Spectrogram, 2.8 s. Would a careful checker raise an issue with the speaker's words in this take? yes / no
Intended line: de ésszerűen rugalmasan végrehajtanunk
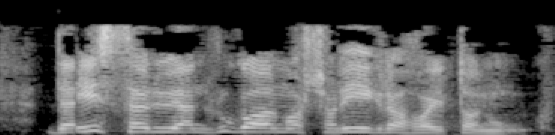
no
